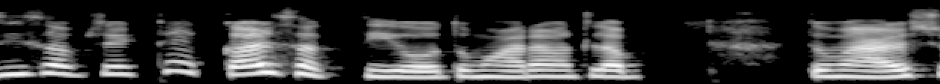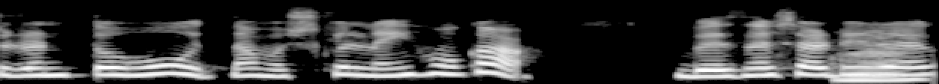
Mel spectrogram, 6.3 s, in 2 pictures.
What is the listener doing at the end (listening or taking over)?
listening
